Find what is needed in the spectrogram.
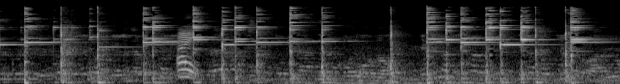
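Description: Toy xylophone struck with two ball-headed mallets: many quick, uneven strikes on different bars, each note ringing briefly, with a short lull just before two-thirds of the way through.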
